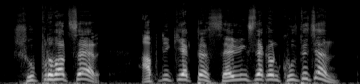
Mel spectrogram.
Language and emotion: Bengali, happy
